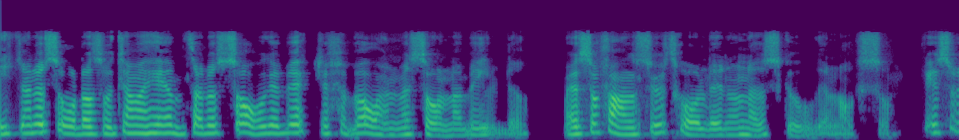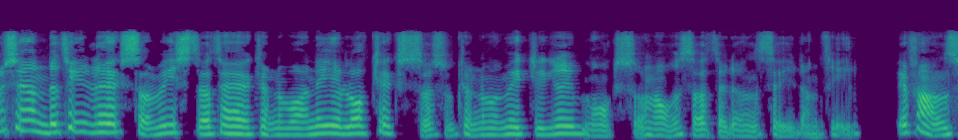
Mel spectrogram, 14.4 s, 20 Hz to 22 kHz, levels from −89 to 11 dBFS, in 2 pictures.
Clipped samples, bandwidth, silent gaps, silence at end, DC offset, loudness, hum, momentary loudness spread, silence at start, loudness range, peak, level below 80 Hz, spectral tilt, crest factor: under 0.1%; 9.2 kHz; none; 0 s; under 0.1%; -21 LUFS; none; 12 LU; 0 s; 5 LU; -2 dBFS; -76 dBFS; -3.5 dB/octave; 20 dB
